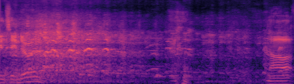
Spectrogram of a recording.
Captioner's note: laughter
